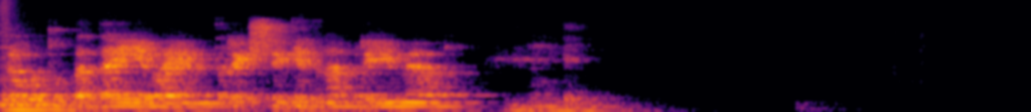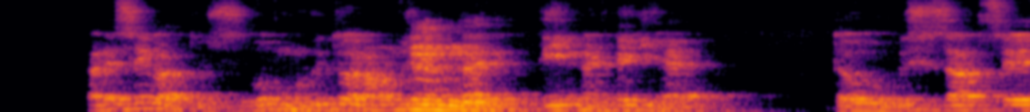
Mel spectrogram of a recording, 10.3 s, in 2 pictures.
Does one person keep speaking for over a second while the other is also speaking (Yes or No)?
No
